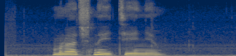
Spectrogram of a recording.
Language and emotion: Russian, neutral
